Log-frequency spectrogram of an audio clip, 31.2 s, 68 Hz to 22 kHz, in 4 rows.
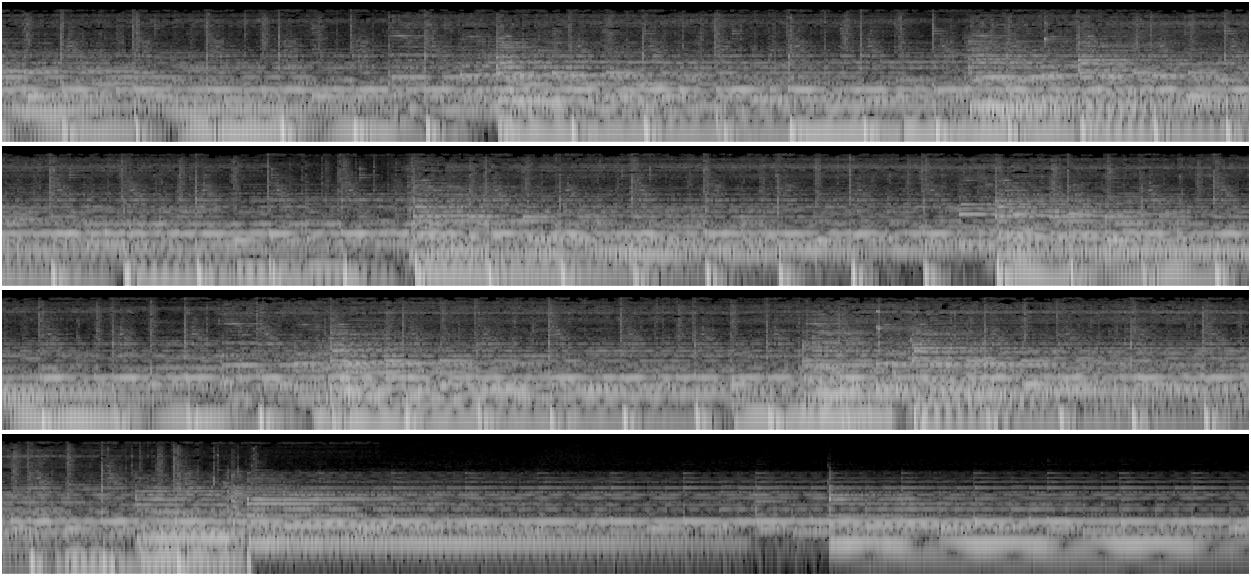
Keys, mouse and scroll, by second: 14.4 click, 16.8 ctrl+shift+t.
